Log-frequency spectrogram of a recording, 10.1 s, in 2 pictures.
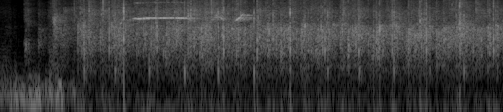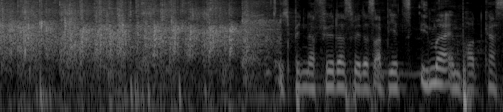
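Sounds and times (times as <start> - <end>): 
live audience clapping: 0.2 - 7.9
speech: 8.1 - 10.0.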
